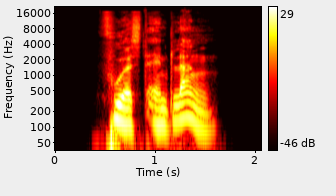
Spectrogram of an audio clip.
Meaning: second-person singular preterite of entlangfahren
- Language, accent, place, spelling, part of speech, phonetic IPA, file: German, Germany, Berlin, fuhrst entlang, verb, [ˌfuːɐ̯st ɛntˈlaŋ], De-fuhrst entlang.ogg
